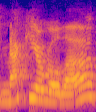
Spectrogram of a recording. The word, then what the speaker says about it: Macchiarola: always get asked is how to pronounce my last name so it's Maki or Ola but I go by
